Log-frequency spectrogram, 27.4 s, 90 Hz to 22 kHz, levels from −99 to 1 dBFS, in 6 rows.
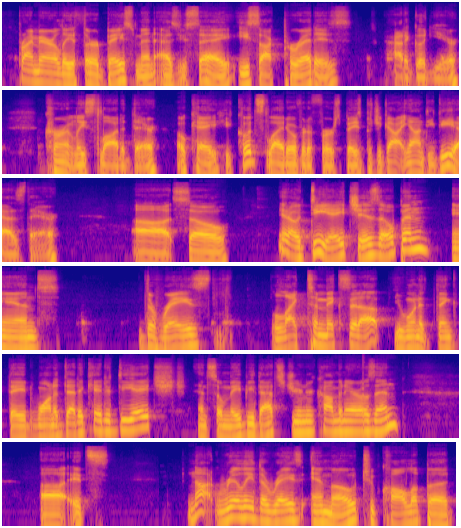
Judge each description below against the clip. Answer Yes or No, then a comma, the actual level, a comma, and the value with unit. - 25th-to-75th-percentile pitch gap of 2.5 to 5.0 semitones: No, wide, 5.4 semitones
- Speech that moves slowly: No, average, 155 wpm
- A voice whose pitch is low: Yes, low, 120 Hz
